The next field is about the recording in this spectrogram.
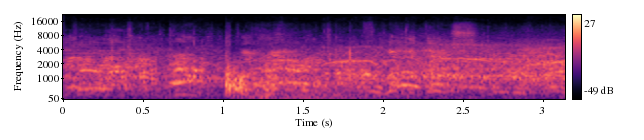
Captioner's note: blows thudding; body thudding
